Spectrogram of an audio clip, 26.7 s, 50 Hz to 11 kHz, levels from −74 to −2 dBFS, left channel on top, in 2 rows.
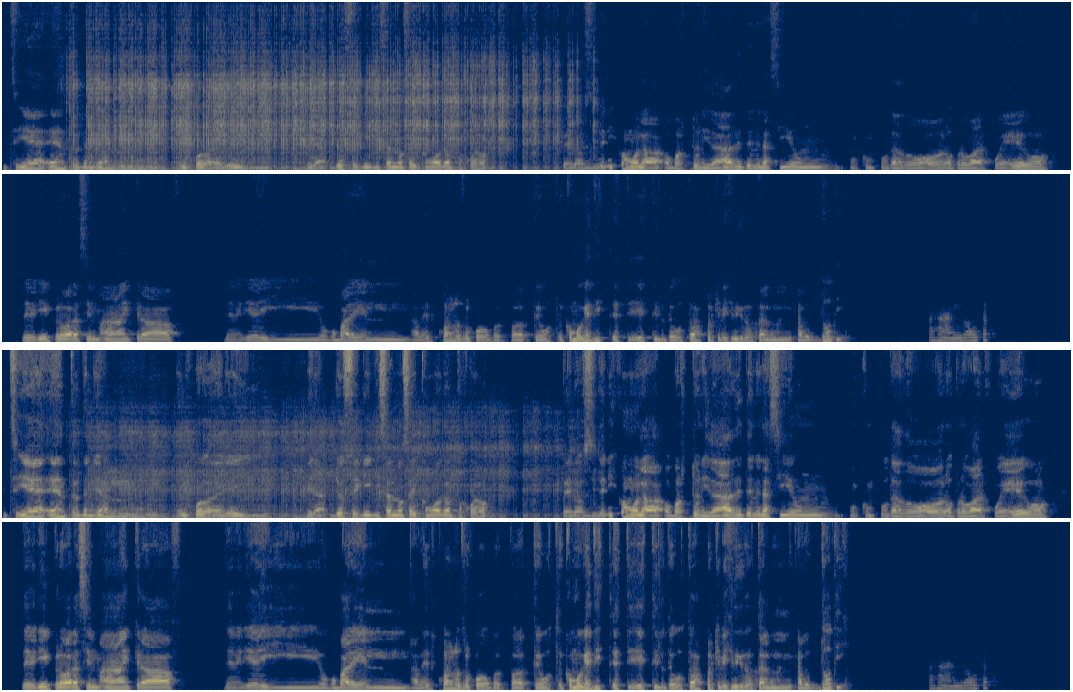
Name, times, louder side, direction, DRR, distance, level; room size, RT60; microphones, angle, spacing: voice 1, 0.0-3.3 3.8-6.1 7.0-13.1 13.6-15.5 16.1-23.9, right 4 dB, 65° right, 0.6 m, -29 dB
sound 1, 0.7-7.4, left 6 dB, 70° left, 2.5 m, -34 dB
voice 2, 7.2-7.7 24.9-25.7, left 2 dB, 55° left, 1.4 m, -42 dB
18.0 x 9.2 x 4.5 m
head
